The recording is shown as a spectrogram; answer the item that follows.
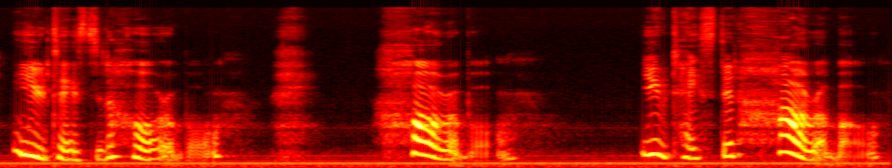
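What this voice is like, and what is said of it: Bad Hermione impression. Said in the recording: “Trying to channel my inner Hermione. ... that was the worst Hermione impression ever.”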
